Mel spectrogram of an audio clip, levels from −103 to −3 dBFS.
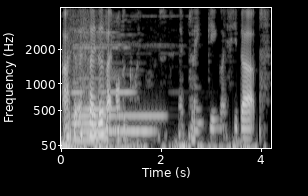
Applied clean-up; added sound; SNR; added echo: classical method Wiener filter.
